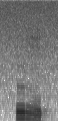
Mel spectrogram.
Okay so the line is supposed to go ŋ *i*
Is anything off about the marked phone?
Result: no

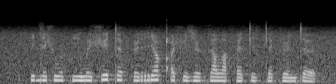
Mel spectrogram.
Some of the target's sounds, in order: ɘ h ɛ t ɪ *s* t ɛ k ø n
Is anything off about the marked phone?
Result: yes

